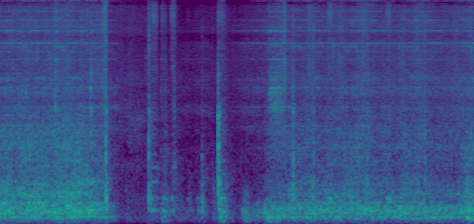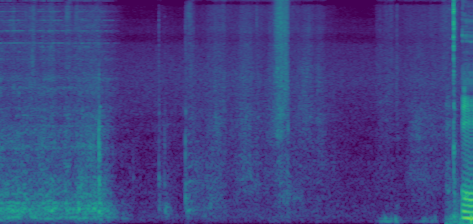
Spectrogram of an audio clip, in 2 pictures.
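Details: Citroën XM front wheel bearing, removed with hub carrier, spun by hand: dry, gritty rumble from the worn bearing.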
